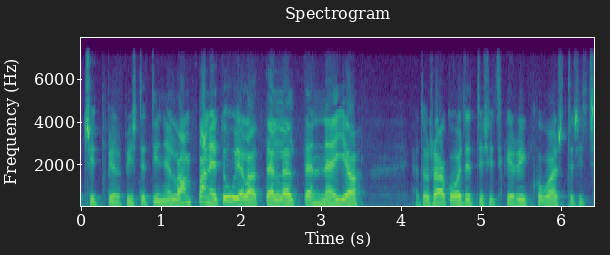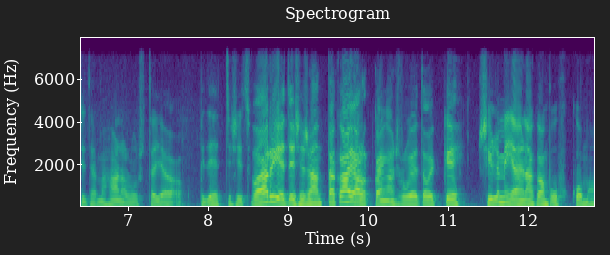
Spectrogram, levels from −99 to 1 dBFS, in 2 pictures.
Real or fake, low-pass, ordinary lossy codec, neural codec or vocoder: real; 7.2 kHz; none; none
